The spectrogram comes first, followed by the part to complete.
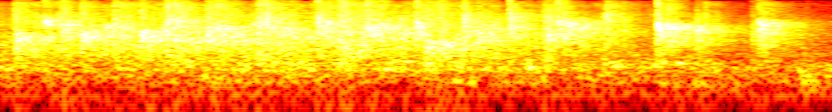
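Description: Audience applauding: many hands clapping in a dense patter that eases off near the end.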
